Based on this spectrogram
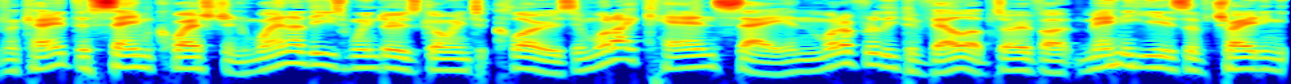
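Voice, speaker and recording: Man, trading educator, mid-pitch voice, dry close sound, earnest and repetitive. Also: no echo. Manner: earnest, repeats himself, restarts and corrects mid-sentence. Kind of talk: market analysis over charts.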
